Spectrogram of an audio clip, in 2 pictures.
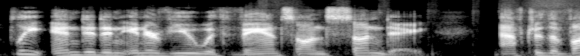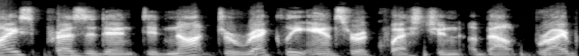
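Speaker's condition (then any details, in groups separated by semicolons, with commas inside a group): No condition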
